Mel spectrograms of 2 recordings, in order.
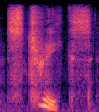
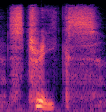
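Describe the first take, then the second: First: Said in the usual way. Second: Breathy whisper, no voice. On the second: A narrator's reading. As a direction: barely breathe the word streaks. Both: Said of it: "She whispered to him".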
